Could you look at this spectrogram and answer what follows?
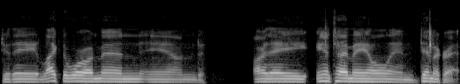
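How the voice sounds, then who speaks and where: A man speaks with a dark, mellow tone at a medium pitch and ordinary pitch variation. The sound is dry and close with no echo. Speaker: reaction youtuber. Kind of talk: reaction commentary. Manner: coughing, choking at times.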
